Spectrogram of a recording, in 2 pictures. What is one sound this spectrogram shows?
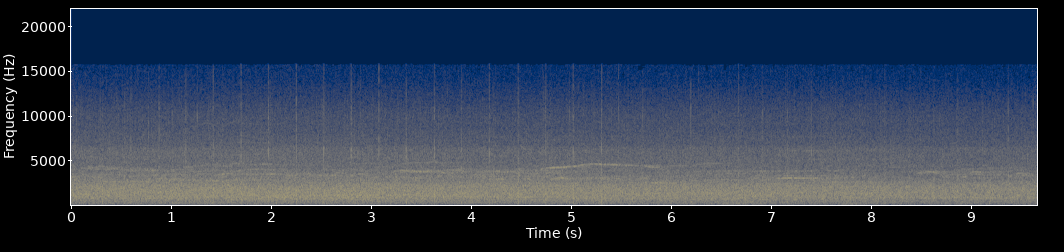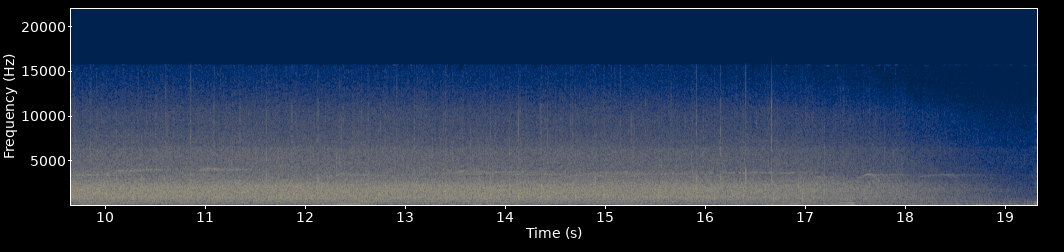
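A large crowd applauds loudly and steadily, then fades.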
